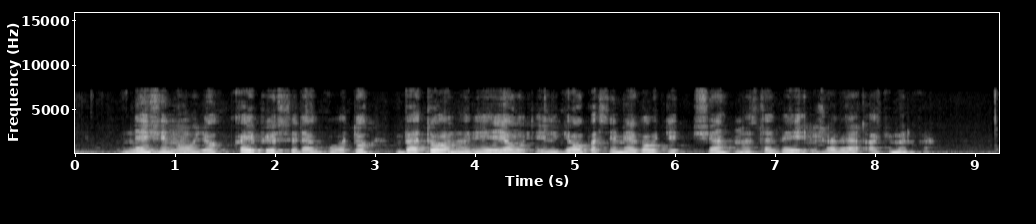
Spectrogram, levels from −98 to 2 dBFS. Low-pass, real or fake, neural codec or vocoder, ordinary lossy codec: 7.2 kHz; fake; codec, 16 kHz, 16 kbps, FreqCodec, smaller model; AAC, 96 kbps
